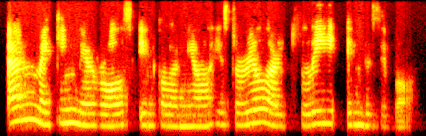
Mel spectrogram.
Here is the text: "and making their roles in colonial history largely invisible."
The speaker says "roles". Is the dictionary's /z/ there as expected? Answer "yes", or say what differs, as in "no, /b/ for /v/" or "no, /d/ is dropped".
no, /s/ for /z/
